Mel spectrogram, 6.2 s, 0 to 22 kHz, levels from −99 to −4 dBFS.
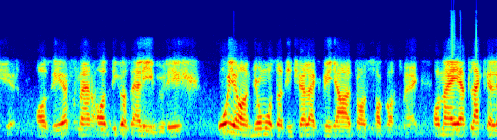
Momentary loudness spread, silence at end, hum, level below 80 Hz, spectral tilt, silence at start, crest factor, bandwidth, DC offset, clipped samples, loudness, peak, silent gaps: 14 LU; 0 s; none; -70 dBFS; -3.5 dB/octave; 0 s; 18 dB; 8.4 kHz; under 0.1%; under 0.1%; -17 LUFS; 0 dBFS; none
